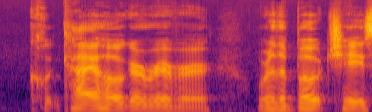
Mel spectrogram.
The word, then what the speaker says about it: Cuyahoga: The boat chase scene was filmed on the Cuyahoga River in northeast Ohio.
